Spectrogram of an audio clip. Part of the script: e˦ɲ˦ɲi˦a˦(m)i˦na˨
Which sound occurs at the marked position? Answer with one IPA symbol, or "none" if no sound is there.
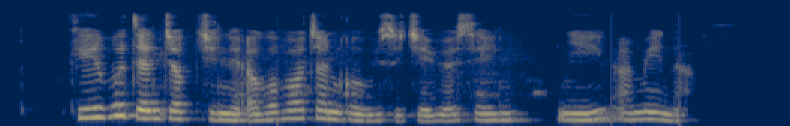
m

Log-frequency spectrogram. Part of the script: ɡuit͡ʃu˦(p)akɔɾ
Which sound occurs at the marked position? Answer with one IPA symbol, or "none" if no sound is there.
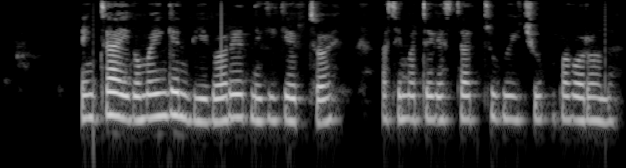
p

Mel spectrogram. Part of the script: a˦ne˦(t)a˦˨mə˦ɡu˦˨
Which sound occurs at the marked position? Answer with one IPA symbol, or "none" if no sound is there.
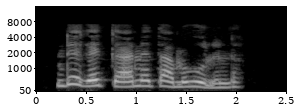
t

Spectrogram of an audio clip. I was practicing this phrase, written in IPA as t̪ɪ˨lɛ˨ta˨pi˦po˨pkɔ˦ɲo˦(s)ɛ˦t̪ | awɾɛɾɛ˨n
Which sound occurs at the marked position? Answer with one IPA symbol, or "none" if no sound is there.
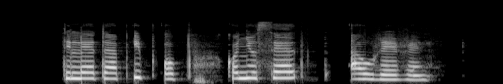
s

